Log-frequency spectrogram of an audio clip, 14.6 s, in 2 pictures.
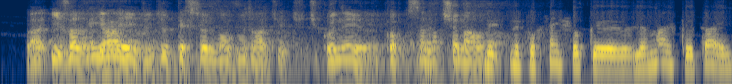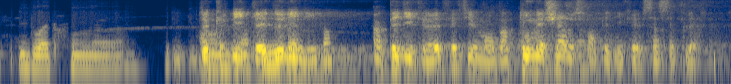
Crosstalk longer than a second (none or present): present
